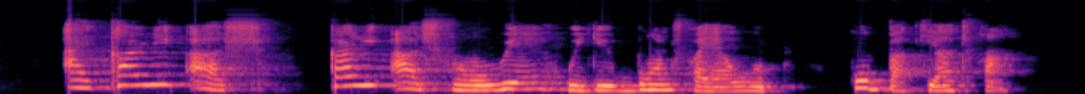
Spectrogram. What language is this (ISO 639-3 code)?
pcm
